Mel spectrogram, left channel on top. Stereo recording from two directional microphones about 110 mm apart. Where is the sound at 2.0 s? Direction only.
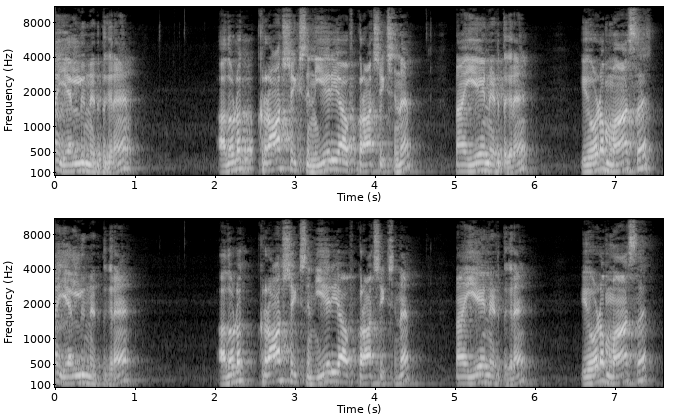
55° left (ahead or behind).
